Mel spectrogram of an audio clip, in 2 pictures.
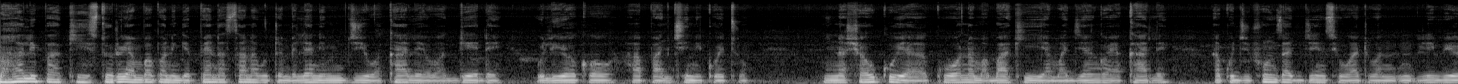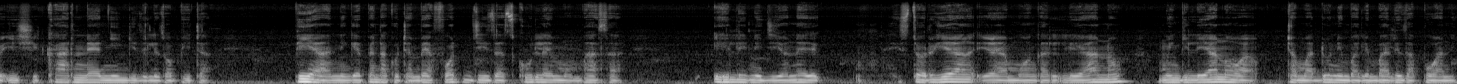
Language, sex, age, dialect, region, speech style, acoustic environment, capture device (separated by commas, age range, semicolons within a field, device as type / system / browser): Swahili, female, 35-44, Kenya - Nairobi Sheng-influenced, Kenya, nervous, appliances, desktop / Windows / Chrome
